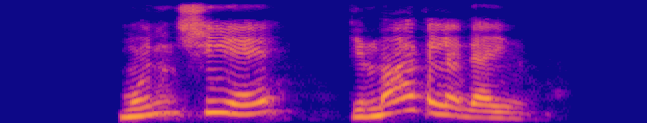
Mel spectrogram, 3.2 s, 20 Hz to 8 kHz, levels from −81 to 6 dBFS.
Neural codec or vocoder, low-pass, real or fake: codec, 16 kHz, 4 kbps, FreqCodec, smaller model; 7.2 kHz; fake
